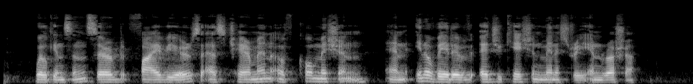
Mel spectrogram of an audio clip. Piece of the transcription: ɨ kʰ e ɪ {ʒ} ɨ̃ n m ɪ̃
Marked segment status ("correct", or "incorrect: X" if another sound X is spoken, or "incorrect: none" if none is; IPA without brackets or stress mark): incorrect: ʃ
